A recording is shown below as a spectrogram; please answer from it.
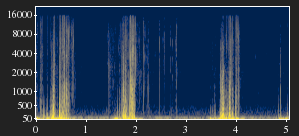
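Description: A thin bamboo earpick scrapes inside the canal of the right silicone ear of a binaural microphone. It makes close, muffled scratching and crunching in three main bursts, with a deep low rumble and quieter rustling between them.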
